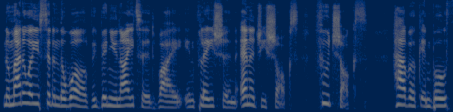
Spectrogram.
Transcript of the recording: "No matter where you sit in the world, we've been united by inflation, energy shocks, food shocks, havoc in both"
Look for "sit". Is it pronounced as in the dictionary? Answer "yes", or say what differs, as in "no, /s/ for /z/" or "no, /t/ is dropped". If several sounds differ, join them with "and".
yes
